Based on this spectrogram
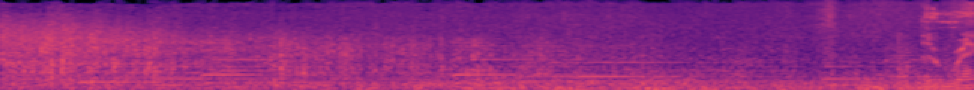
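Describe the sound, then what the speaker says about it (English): A rainstorm sweeps over lion country, heavy steady rain hissing throughout with a deep, continuous roll of thunder rumbling underneath. "The rainstorm brings healing and relief to the land and the lions."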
